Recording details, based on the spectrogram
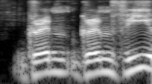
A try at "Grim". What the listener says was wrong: The V is silent, dude.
